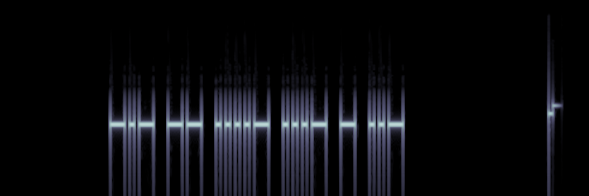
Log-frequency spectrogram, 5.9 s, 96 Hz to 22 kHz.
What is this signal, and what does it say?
Morse code, heard as a keyed tone, about 25 wpm, 700 Hz. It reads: KM4VTU
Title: USA Call Signs Repeated 2x 25wpm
